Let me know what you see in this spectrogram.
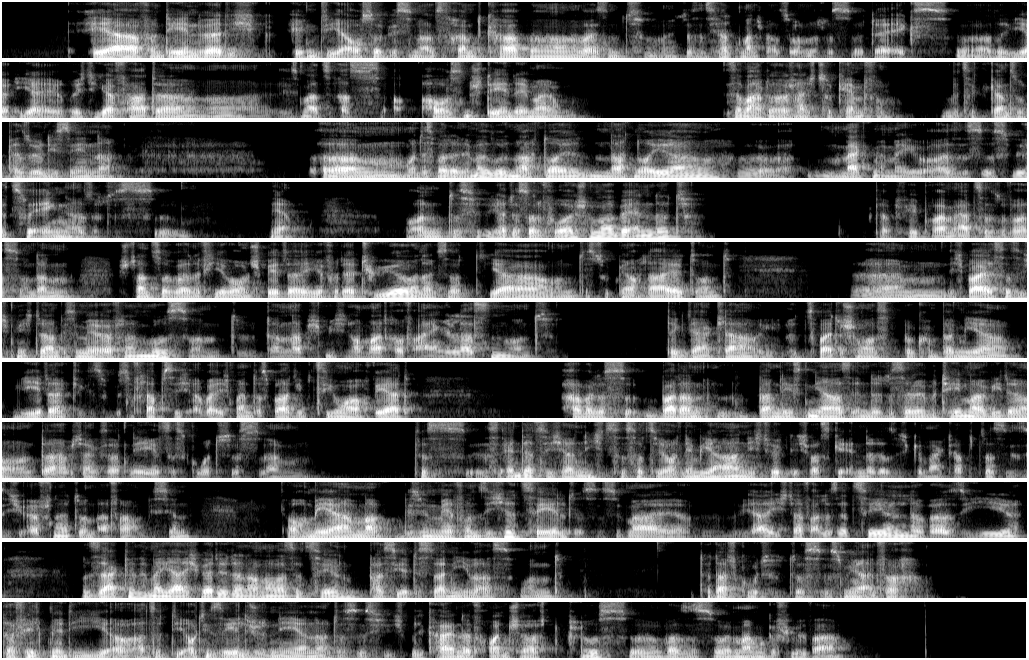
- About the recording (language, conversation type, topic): German, advice, Bin ich emotional bereit für einen großen Neuanfang?
- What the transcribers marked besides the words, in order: unintelligible speech; unintelligible speech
